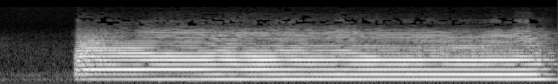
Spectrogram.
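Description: One long, steady trumpet blast held for about three seconds in the manner of a shofar call, loud and brassy with a fixed pitch and no talking over it.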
